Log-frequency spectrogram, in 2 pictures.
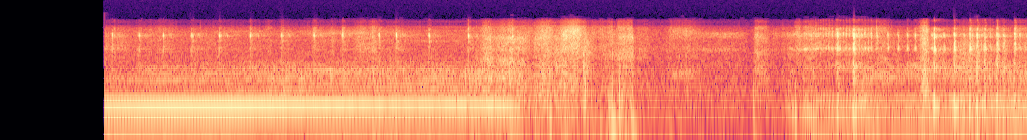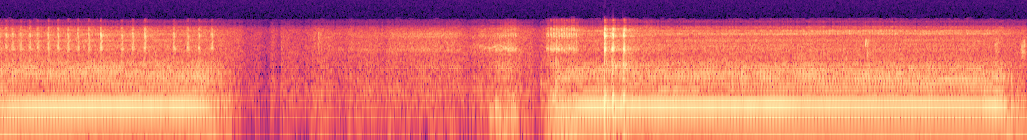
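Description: A bear snores in long, low, droning rumbles broken by rough, breathy snorts.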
